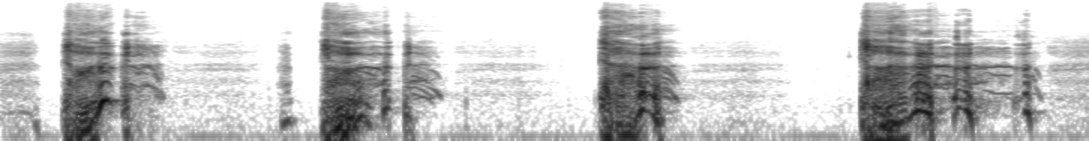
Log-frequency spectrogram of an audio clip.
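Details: Back-to-back fits of harsh, repeated coughing in four separate bursts with quiet pauses between, clipped together, from a person who is a little short of breath; coughing fits.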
